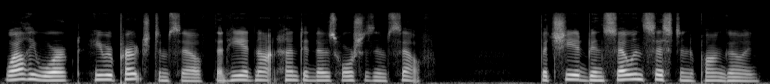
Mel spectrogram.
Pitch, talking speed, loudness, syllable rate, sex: 190 Hz, 170 wpm, -18 LUFS, 5.3 syllables/s, female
